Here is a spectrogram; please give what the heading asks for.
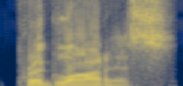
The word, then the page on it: proglottis: American English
